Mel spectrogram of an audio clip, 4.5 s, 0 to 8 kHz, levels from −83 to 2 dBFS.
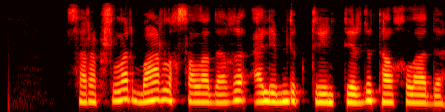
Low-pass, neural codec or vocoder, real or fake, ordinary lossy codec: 7.2 kHz; none; real; none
